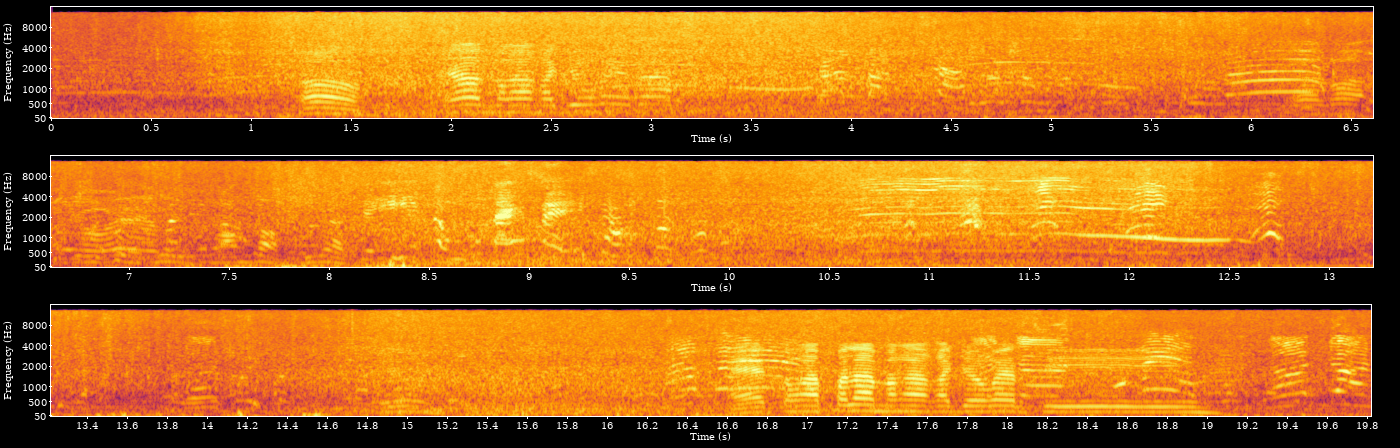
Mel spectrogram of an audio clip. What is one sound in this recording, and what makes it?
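Several men and women talk and call out excitedly nearby.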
